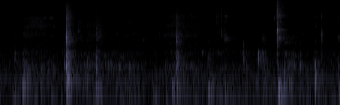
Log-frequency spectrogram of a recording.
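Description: Wet mouth sounds of eating juicy yellow honeydew melon off a spoon: soft chewing and smacking, with sharper smacks about a second in and again near the end.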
